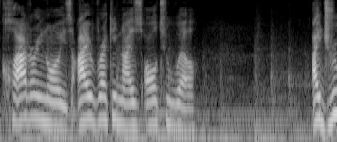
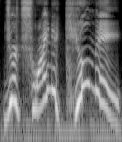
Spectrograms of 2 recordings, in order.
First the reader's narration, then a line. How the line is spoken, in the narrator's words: Nico screamed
